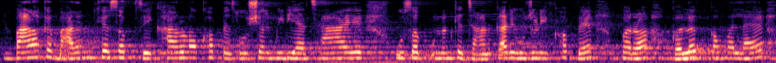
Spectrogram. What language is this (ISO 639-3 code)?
snd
